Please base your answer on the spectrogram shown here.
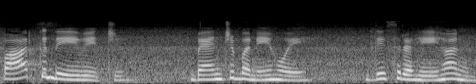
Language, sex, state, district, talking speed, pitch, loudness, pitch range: Punjabi, female, Punjab, Kapurthala, 115 wpm, 225 Hz, -12 LUFS, 205-255 Hz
